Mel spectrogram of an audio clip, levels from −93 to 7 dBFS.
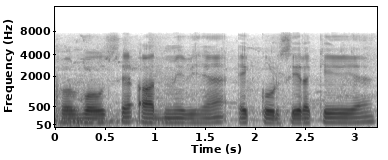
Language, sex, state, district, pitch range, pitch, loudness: Hindi, male, Uttar Pradesh, Saharanpur, 95-105 Hz, 100 Hz, -20 LUFS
